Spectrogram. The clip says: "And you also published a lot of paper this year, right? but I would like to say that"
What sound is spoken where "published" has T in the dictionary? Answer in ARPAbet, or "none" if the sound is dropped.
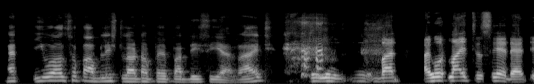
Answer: T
